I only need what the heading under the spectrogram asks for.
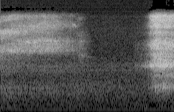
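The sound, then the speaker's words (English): A deep breath taken during a guided relaxation exercise: a long, airy rush of breath lasting about a second, a brief quiet pause, then another strong, breathy burst of air at the end. “So let's take a breath.”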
